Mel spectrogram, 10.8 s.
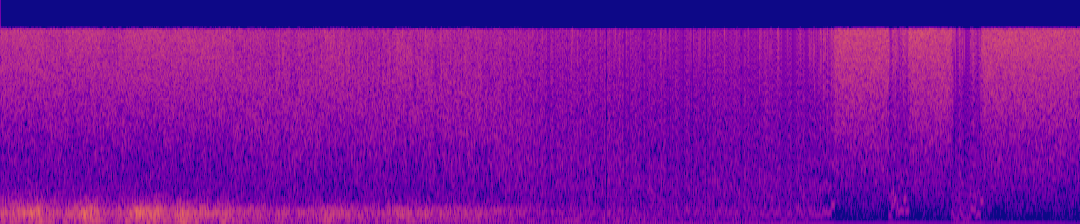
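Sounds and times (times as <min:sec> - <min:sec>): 
thunder: 0:00.0 - 0:05.8.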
